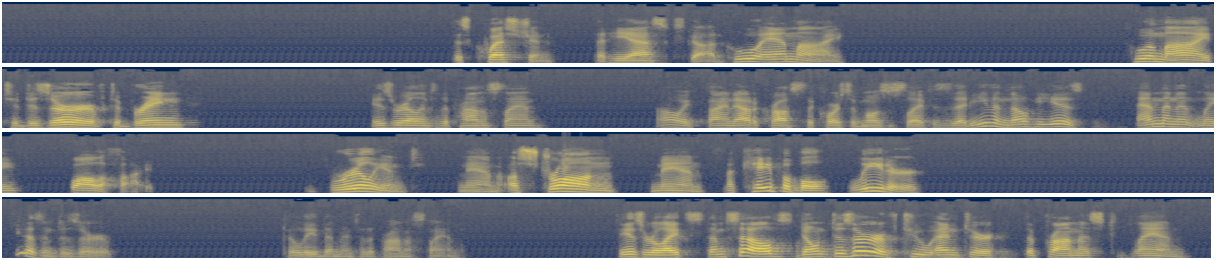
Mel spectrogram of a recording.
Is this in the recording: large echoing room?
yes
